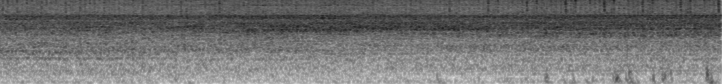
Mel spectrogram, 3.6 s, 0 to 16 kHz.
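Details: 2006 Dodge Ram 1500 Mega Cab V8 idling after new spark plugs and valve cover gaskets; steady, even idle with a smooth burble, no stumble or skipped beats, running on all eight cylinders.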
